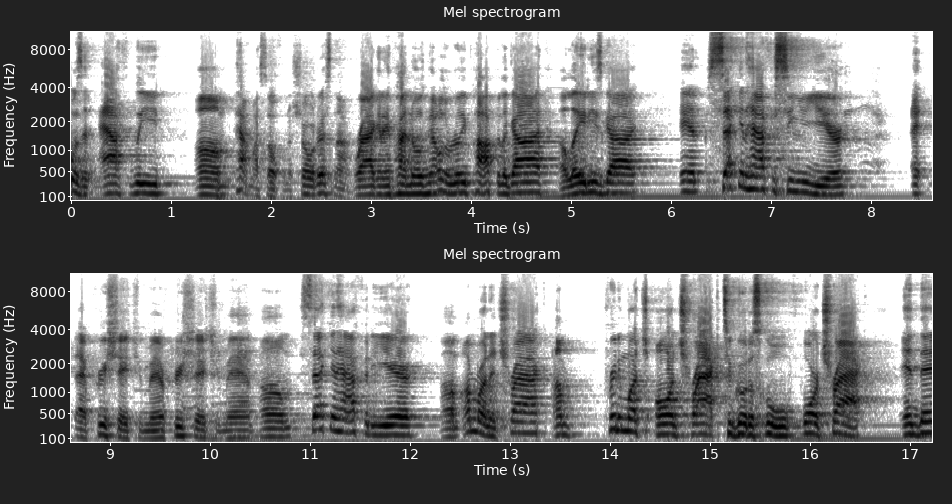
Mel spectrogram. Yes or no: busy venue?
no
